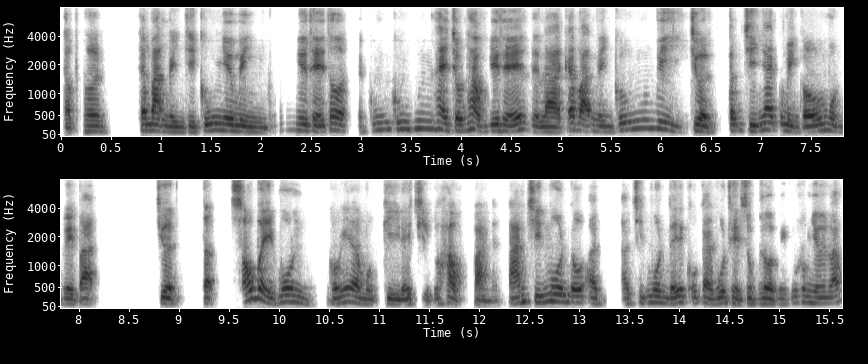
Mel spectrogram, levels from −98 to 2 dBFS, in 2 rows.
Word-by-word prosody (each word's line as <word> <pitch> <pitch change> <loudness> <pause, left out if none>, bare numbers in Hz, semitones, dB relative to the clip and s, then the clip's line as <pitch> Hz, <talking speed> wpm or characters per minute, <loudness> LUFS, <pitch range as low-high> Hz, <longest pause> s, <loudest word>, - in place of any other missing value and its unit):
tập 100 - -3
hơn. 125 -1 0 0.3
Các 145 - +3
bạn 140 -4 +4
mình 115 -1 -1
thì 115 - -2
cũng 145 +5 -2
như 145 -2 +4
mình 115 -4 0
cũng - - -26 0.2
như 145 -1 -1
thế 125 -2 +5
thôi, 145 -3 +2
là 115 - -17
cũng 160 +3 -10
cũng 175 +2 -6
hay 175 - +6
trốn 135 - +3
học - - +2
như 140 0 +3
thế 135 +4 +5
thì - - -2
là 115 -1 +4
các 160 +8 +1
bạn 150 - +3
mình 120 -2 -4
cũng 185 +7 -6
bị 150 -11 -5
trượt. 235 - +5 0.2
Thậm 145 -1 -1
chí 130 -3 +1
nhá, 165 0 +4
mình 130 -6 -1
có - - +3 0.2
một 135 -5 -3
người 115 -1 +3
bạn 120 +1 0 0.6
trượt - - +3 0.3
tận - - -1
6-7 - - +3
môn. 145 -7 0 0.2
Có 235 0 -1
nghĩa 160 - +1
là - - +5
một 105 -2 -4
kỳ 110 -2 -2
đấy 110 +1 +1
chỉ - - -7
có - - -7
học - - 0
khoảng 90 - -2 0.2
8-9 150 +4 -1
môn 165 -2 +2
thôi 150 -1 +4
à, 120 - -1 0.2
à 115 - -8
9 130 +4 -7
môn 140 -3 -1
đấy - - +3
thì 150 - +1
có 130 - -9
cả - - +1
môn 130 +4 -2
thể 135 - -2
dục 120 - -3
rồi, 115 -1 +3
mình 110 -1 -10
cũng 140 - -10
không 150 -1 -5
nhớ 130 -1 -2
lắm. 130 - -2
135 Hz, 275 wpm, -22 LUFS, 120-155 Hz, 0.6 s, hay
